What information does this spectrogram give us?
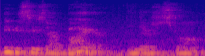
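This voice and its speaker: A woman's voice: lowish voice, normal speed, background noise. A woman with a Chicago accent answering questions on a panel, emphatic and repeating words for stress. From Chicago, USA. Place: large screening hall. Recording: echoey hall recorded from far off.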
